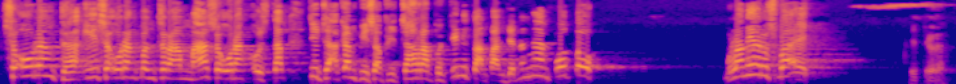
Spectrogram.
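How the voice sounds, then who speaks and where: Animated high-pitched Javanese preacher, man. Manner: didactic, rhetorical questions and check-in tags. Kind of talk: informal mosque sermon explaining scripture. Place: inside a mosque. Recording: reverberant hall sound.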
